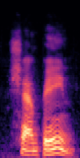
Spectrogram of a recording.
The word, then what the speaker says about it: champagne: c a m p a g NE e champagne c h a r i s m a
